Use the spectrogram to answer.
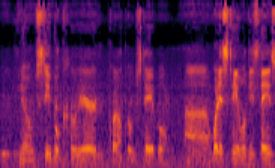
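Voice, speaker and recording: A man speaks at medium pitch and a moderate pace in a relaxed tone. There is audible room echo and noticeable background noise. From Texas (Dallas) and Michoacan, Mexico. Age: 20s. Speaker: musician. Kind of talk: casual video monologue. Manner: relaxed, casual with fillers.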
